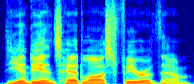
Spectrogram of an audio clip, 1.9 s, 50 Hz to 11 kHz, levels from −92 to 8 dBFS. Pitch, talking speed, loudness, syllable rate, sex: 110 Hz, 215 wpm, -16 LUFS, 4.5 syllables/s, male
